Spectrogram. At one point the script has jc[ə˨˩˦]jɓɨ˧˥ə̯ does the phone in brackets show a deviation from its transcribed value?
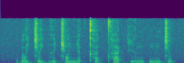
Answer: yes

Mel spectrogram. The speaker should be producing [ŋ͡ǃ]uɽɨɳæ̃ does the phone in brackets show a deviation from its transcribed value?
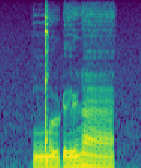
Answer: no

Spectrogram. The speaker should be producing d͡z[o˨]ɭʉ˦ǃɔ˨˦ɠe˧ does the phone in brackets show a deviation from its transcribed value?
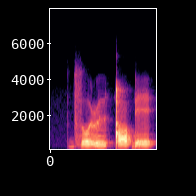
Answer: no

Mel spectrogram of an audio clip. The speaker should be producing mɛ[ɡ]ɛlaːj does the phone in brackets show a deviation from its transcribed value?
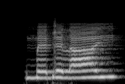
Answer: no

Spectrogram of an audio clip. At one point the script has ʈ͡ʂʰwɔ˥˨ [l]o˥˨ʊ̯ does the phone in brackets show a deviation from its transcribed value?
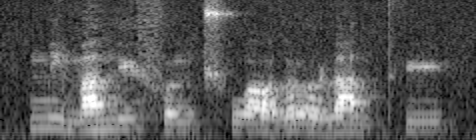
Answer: no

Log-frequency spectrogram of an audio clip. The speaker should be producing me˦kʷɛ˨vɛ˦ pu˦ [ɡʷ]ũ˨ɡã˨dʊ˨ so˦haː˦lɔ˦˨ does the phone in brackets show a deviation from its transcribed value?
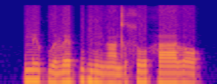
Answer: yes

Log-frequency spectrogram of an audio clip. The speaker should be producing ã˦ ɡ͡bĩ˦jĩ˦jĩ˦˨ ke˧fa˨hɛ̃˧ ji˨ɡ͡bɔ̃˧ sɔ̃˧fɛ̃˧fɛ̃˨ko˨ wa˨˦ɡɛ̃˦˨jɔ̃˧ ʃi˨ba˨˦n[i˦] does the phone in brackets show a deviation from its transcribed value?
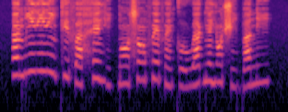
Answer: no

